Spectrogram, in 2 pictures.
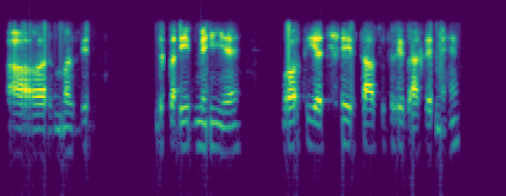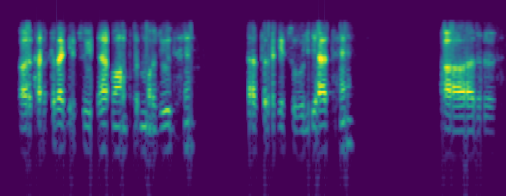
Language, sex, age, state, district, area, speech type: Urdu, male, 30-45, Bihar, Purnia, rural, conversation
